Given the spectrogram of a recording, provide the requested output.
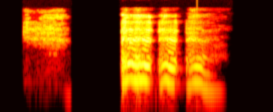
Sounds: Throat clearing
